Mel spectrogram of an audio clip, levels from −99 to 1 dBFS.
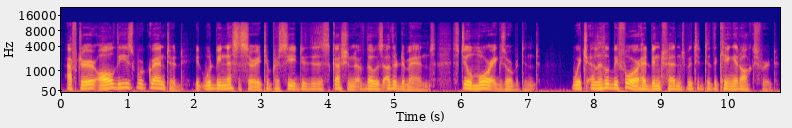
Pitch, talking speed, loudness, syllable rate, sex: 110 Hz, 185 wpm, -19 LUFS, 5.6 syllables/s, male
